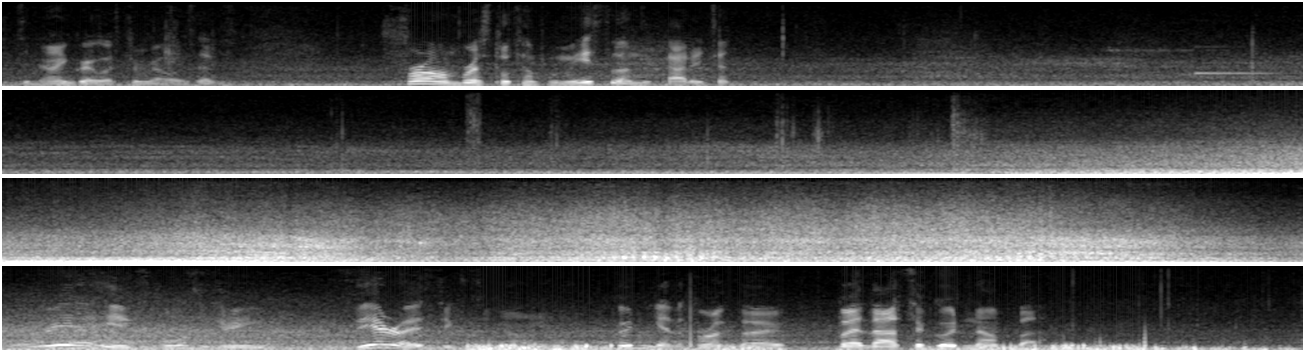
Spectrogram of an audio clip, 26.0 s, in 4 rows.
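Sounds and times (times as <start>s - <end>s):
diesel engine drone: 0.0s - 26.0s
train rushing past: 9.5s - 22.7s.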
